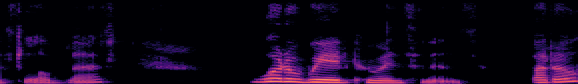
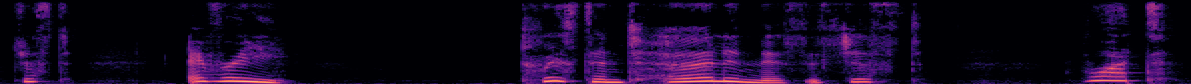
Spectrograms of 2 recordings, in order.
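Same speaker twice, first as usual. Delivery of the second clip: high, loud, drawn-out incredulity; reeling from every twist, loud and high; stunned disbelief; 6 semitones higher, 9 dB louder than usual. Real, not acted.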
